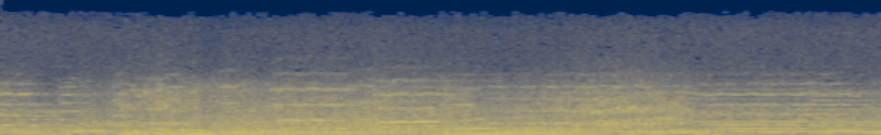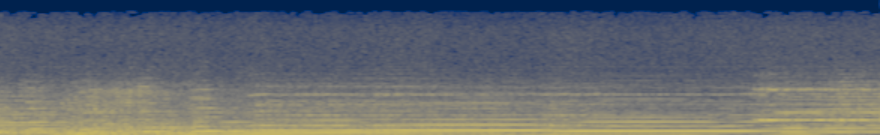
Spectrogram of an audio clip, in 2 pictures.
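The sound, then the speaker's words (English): A taxi cab drives off toward the railroad station, its engine humming and rising in pitch as it accelerates through the gears, with a brief tire squeal and steady loud road noise and no voices. “go in the taxi cab that will take them to the railroad station.”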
